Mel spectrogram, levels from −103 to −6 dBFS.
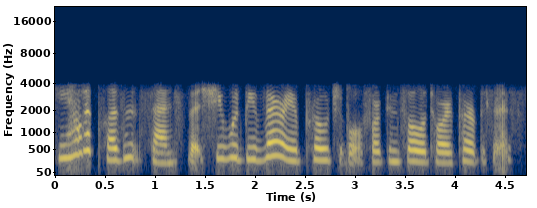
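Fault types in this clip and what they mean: AMR bit errors: Three short bursts, near 1.0, 2.8 and 4.4 s, where the speech keeps its pitch and level but turns hoarse, scratchy and gargly, roughest in the last two. Flipped low-priority bits in the mobile codec's frames misplace excitation pulses and skew fine pitch, gain and spectral values.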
